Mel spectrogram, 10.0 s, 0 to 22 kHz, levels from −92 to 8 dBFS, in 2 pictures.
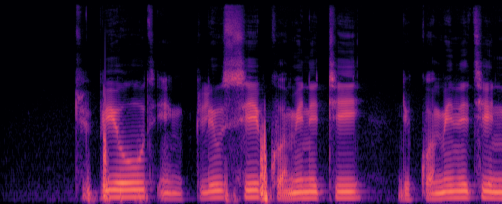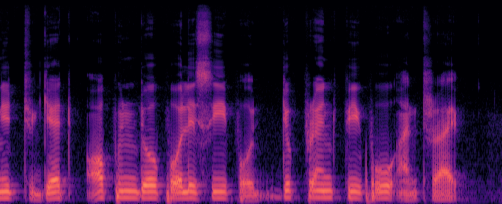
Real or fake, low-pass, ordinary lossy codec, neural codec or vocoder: real; 19.8 kHz; none; none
